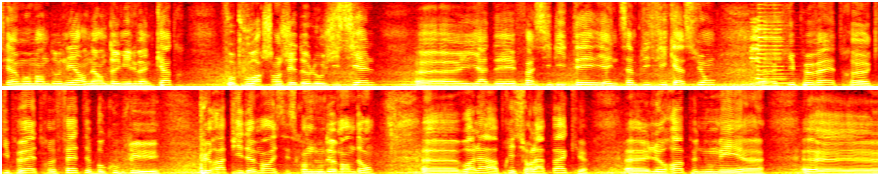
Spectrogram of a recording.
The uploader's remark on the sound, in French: En direct de la manifestation des agriculteurs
